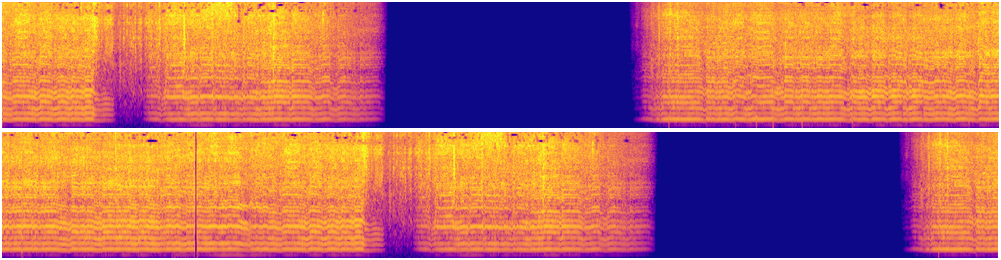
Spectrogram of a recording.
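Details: A common wasp (Vespula vulgaris) buzzes in steady, harmonic-rich bursts separated by short silences.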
